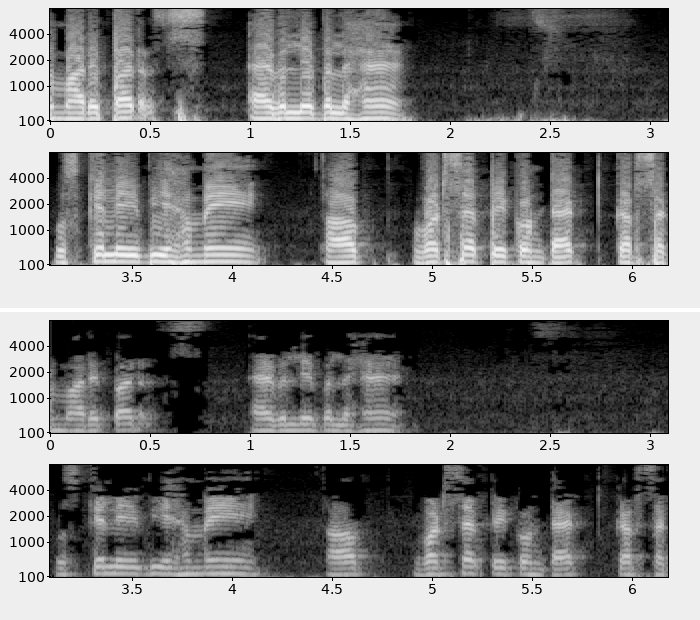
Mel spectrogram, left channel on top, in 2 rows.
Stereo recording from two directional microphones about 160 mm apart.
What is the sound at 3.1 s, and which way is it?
A man's voice, 80° left.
